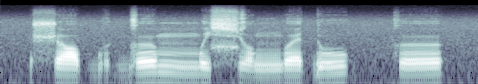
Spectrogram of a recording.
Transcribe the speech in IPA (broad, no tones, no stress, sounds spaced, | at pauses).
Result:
ʃ ɒ b ə ɡ ɵ mː ə ɕ ɔ ŋʷ ɛ ɗ u kː ɵ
